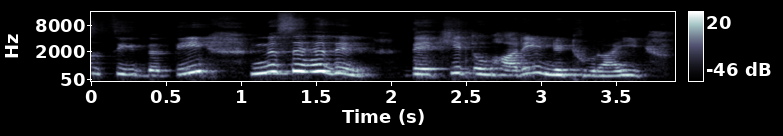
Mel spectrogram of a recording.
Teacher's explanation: तो यहाँ पर तुम्हें क्या दिख रहा है कि स्पष्टीकरण में ता, दा, उस्सा और ना, जैसे दंते वर्णों यानी कि दांत से बोले जाने जो वर्ण होते हैं, उनका प्रयोग एक साथ हुआ है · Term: दंत्य वर्ण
